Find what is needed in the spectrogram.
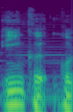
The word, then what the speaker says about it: INQ: それぐらい、インク、はい、インク、ごめんなさいです。聞いてる方に説明すると、株式会社インク、 INQ と書いて、はい、インクという会社の代表が若林さんですね。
